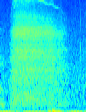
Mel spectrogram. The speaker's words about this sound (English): well it's sort of like this i'm breathing it's like okay breathe in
